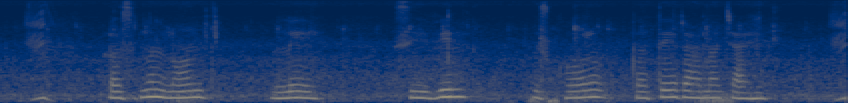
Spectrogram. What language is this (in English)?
Maithili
